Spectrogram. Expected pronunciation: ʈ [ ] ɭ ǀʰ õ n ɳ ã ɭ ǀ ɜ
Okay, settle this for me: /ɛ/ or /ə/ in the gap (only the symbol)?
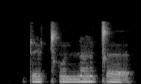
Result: ɛ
